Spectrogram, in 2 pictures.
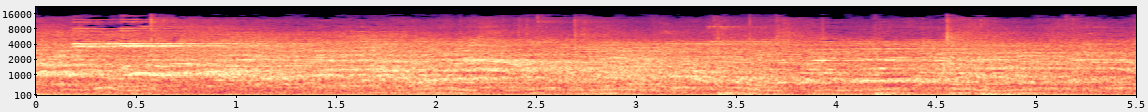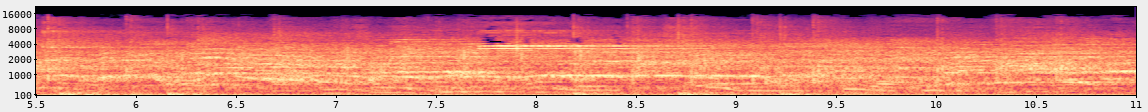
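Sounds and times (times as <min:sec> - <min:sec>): murmur of voices in echoing gym: 0:00.0 - 0:11.0
volleyball bouncing on wooden floor: 0:03.3 - 0:06.8, 0:07.8 - 0:09.6.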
